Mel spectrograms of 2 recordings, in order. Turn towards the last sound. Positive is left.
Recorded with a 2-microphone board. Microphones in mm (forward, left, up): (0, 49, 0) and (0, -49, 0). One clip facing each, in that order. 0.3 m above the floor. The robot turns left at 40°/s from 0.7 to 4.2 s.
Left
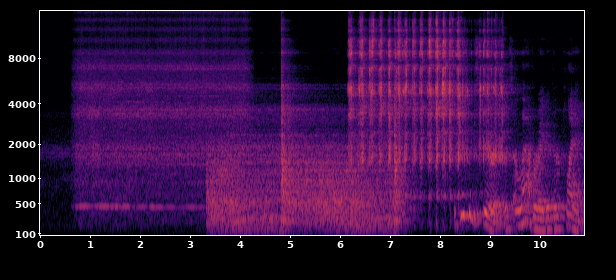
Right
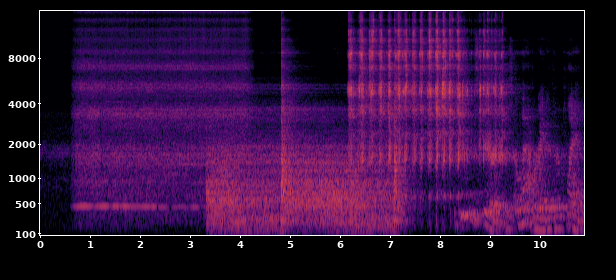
turn(degrees=40)  # may be behind; listen again after turning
